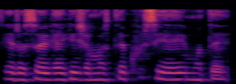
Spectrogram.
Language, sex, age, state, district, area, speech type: Odia, female, 30-45, Odisha, Malkangiri, urban, spontaneous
